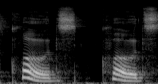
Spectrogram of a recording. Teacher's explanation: the th is there but it's very very short and when you're listening to a native speaker you might not even hear it but try to pronounce it with the th th is an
